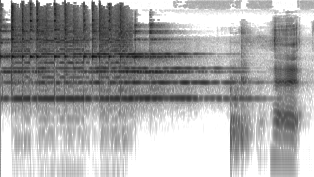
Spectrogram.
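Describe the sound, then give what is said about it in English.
A big silver bell clangs loudly and rapidly for over a second, its bright ringing tone hanging and fading afterward, before brief voices break in near the end. “Are you guys ready for this silver, big silver bell?”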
